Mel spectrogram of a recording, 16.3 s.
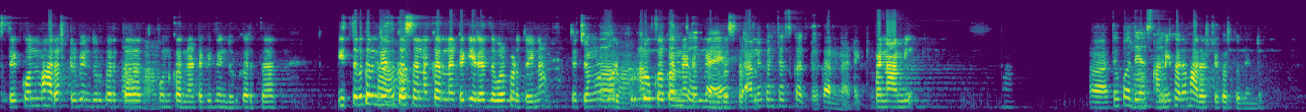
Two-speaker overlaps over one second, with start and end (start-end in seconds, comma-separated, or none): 7.5-9.3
